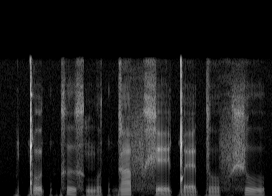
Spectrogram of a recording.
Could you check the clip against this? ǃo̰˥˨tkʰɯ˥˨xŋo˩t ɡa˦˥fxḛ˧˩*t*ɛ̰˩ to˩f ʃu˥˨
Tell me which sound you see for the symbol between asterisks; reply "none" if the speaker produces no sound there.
ǃ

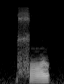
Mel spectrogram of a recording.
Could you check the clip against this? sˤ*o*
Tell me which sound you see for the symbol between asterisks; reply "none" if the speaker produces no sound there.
o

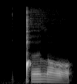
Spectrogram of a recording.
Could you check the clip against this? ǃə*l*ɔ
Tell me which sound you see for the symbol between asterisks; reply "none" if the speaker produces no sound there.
l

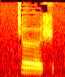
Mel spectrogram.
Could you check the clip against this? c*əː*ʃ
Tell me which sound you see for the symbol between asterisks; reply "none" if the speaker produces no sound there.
əː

